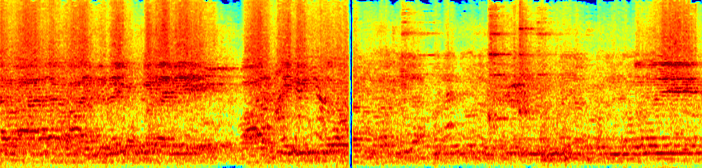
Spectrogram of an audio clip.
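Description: A group of elderly men chant a prayer together in unison.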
